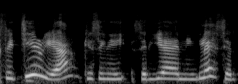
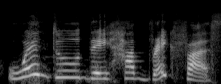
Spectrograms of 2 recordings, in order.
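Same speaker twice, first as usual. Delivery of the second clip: slow, carefully spaced English question; slow model reading; much slower than usual. Shown as a demonstration. Teacher modelling the question for her class, slow and clear. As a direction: read it slowly so the class can follow. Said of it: "Aquí ya me están preguntando cuándo".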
